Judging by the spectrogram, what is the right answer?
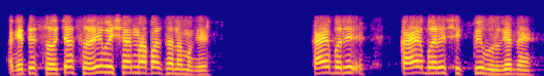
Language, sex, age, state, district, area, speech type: Goan Konkani, male, 45-60, Goa, Bardez, rural, conversation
